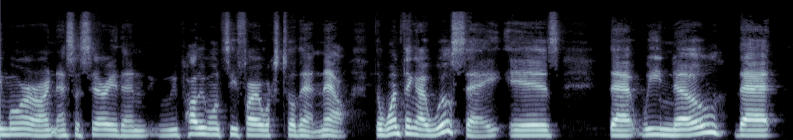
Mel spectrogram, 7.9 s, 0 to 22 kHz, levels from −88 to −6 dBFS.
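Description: At 2.68 to 2.70 s, just after "we probably won't see" and before "till then", compressed frames are skipped. About three frames of the encoded speech never reach the output, so roughly 70 ms of audio vanishes. The same fault recurs at 5.45 s, right after "thing I will say". Each time the speech lurches forward.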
